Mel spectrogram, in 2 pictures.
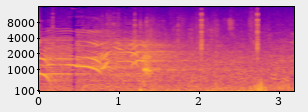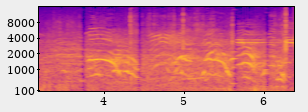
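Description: Voices shouting and calling out across a youth football pitch during play, with a few sharp knocks.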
